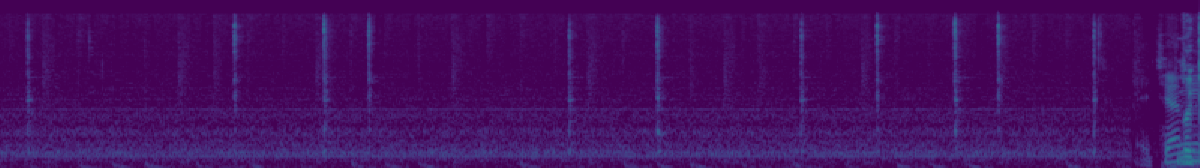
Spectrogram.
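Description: Faint, short clicks of a bench DC power supply's voltage knob being turned, at uneven spacing of roughly two a second, over a faint steady hum.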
